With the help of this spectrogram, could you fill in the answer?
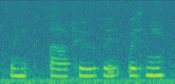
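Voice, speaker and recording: Very slowly, a woman talks while noticeable background noise runs behind her. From New York, Long Island. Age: 20s. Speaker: vlogger. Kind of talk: casual vlog monologue. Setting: bedroom at home. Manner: halting; soft-spoken. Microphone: far from the camera.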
